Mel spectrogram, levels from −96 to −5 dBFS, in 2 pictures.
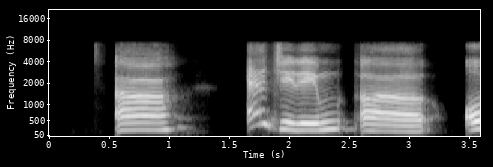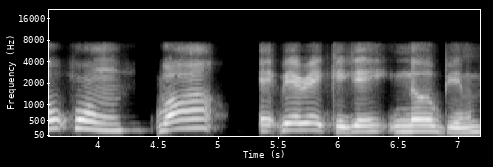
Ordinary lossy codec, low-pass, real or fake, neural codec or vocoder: MP3, 64 kbps; 7.2 kHz; fake; codec, 16 kHz in and 24 kHz out, 0.9 kbps, LongCat-Audio-Codec, four codebook decoder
